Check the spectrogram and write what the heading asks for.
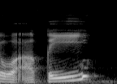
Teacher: Ketika kita membaca Al-Quran, apabila berjumpa dengan huruf ya sukun, kemudian di belakang huruf ya sukun, apabila dia hurufnya berbaris ke bawah, maka dibaca panjang. Huruf qaf dibaca panjang karena dia berbaris ke bawah dan posisinya tepat berada di belakang huruf ya sukun. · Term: mat tabi'i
